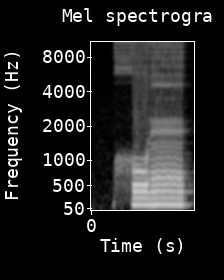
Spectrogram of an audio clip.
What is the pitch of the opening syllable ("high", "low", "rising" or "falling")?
high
